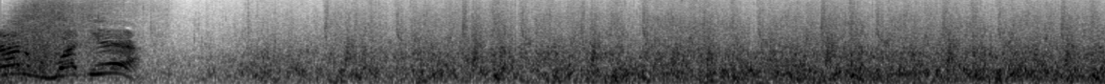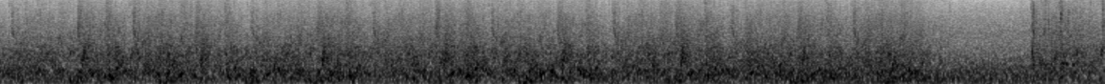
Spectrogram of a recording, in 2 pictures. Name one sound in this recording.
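A swimmer splashes through water.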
